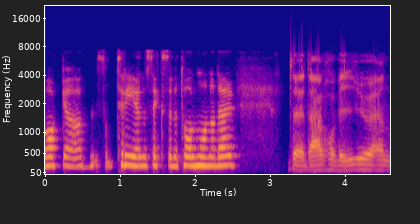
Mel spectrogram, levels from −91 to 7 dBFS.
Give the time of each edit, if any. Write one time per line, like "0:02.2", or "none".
0:03.2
